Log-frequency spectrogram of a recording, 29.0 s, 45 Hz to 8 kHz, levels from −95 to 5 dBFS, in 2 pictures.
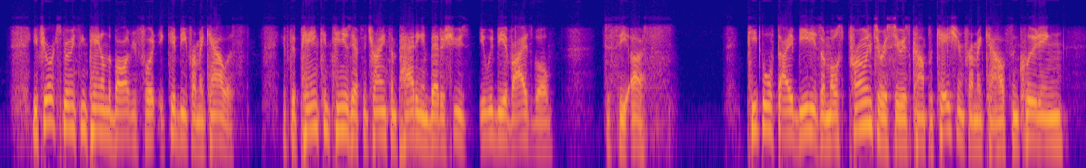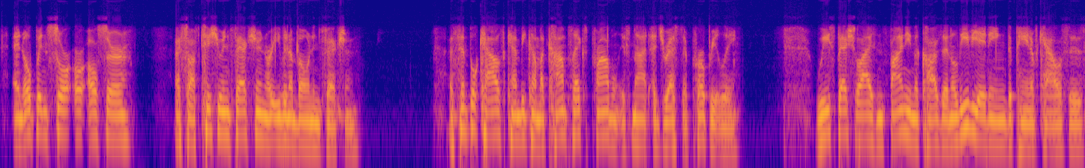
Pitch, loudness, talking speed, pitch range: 115 Hz, -22 LUFS, 180 wpm, 105-130 Hz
